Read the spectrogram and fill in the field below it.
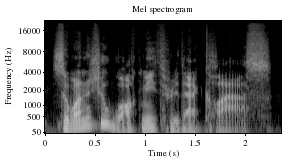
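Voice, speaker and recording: A man hosting a career interview, asking relaxed, probing follow-up questions in a conversational way. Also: low voice, measured pace, no room sound, clean studio sound.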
